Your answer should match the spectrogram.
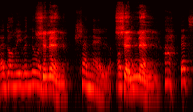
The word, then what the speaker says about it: Chanel: Chanel. And not Chanel. I don't even know. What Chanel.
